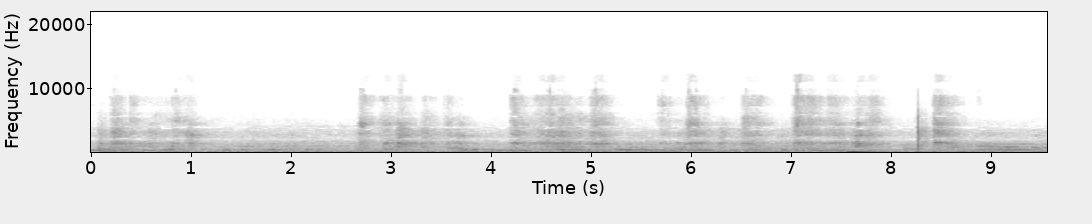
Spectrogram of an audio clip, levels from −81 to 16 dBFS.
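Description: From start to finish, the treble sounds bright but false, with nothing above 12.3 kHz. High detail turns gritty and metallic. The likely cause is HE-AAC compression at a very low bitrate, fitting about 16 kbps, rebuilding the upper band from copied lower bands.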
